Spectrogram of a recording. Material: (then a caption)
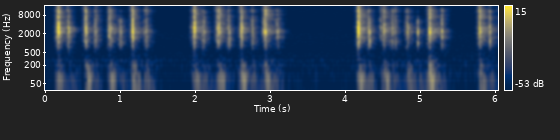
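Plastic. A HyperX Alloy Origins Core tenkeyless mechanical keyboard with HX Red switches and grey and red PBT plastic keycaps, resting on a desk mat, is typed on with the fingertips of both hands. About 26 short, bright, crisp keystrokes come in quick bursts separated by brief pauses, each tap dying away almost instantly with very little low-end thock.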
